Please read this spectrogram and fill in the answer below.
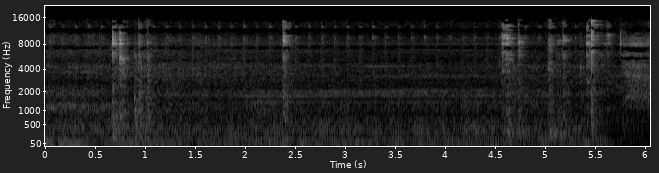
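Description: Motor-driven mechanism of a 1934 Exhibit Supply Novelty Merchantman coin-operated crane running through its play cycle: a steady low hum of gearing with a few sharp clicks, cutting off shortly before the end.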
